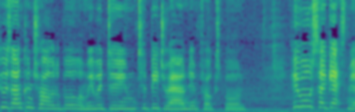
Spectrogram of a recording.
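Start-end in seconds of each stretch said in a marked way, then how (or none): 3.6-4.4 grumbling. A narrator's reading. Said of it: "I grumbled".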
